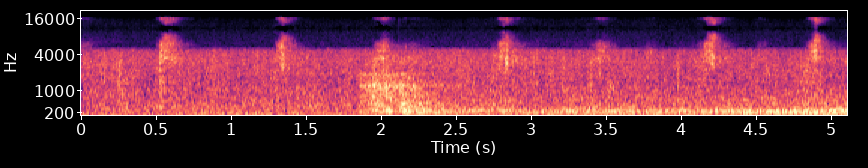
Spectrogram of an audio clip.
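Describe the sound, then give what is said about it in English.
Steady rain pours down in a dense, hissing wash, with occasional sharper drips and spatters standing out from the continuous downpour. No one speaks. “Well, let's just don't stand here in the rain talking about it.”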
